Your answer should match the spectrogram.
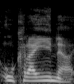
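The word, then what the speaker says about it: Україна: The name Ukraine is actually pronounced like Ukraina. It's not Ukraine. That's English.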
